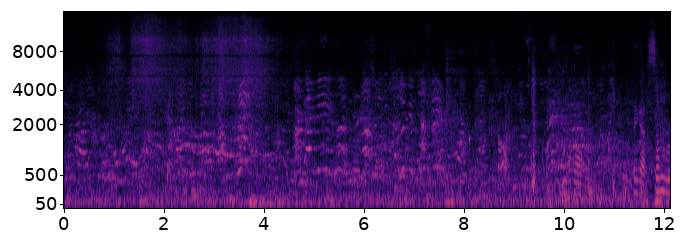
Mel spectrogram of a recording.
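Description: Children shout and chatter with high voices nearby, outdoors.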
